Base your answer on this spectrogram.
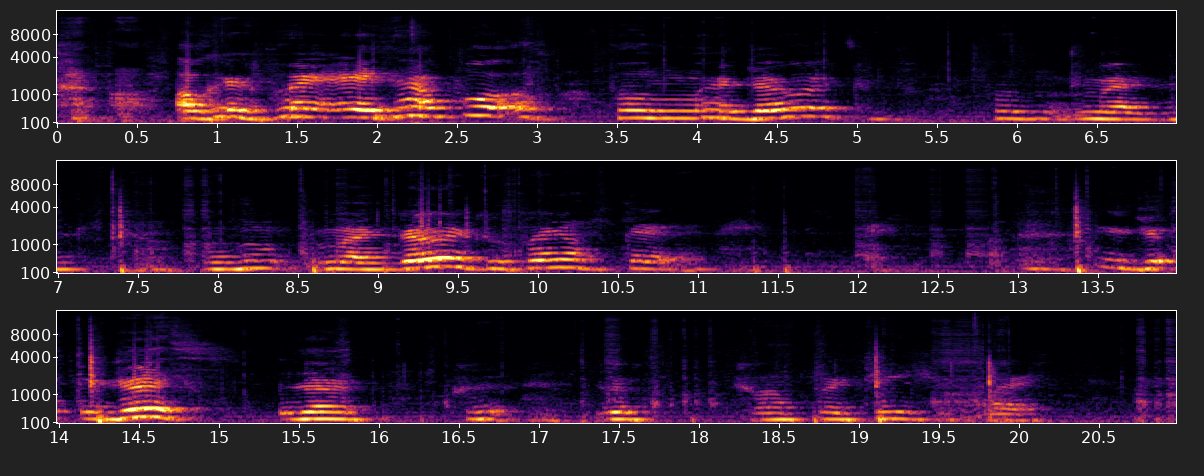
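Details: Adult man described as physically challenged with a speech impediment, a wheelchair user needing a personal care assistant: dysarthric speech.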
